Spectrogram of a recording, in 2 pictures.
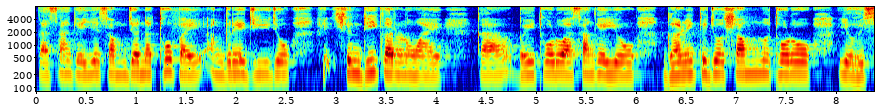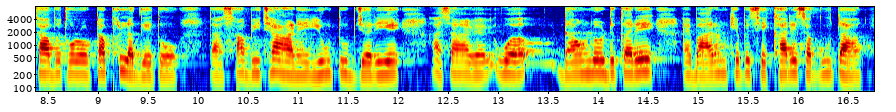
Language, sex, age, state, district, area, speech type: Sindhi, female, 30-45, Gujarat, Surat, urban, spontaneous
